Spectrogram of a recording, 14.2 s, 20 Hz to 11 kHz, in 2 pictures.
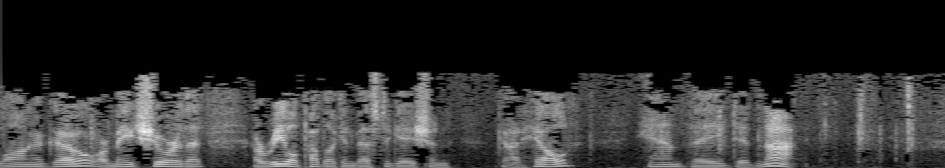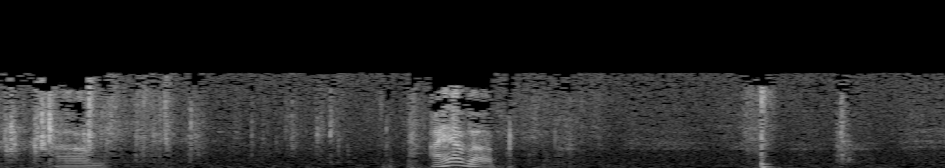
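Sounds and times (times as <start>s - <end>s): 
speech: 0.0s - 6.6s, 7.5s - 8.0s, 10.3s - 11.0s
papers rustling and shuffling: 4.4s - 11.7s
sharp handling thump of papers: 12.7s - 13.0s.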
